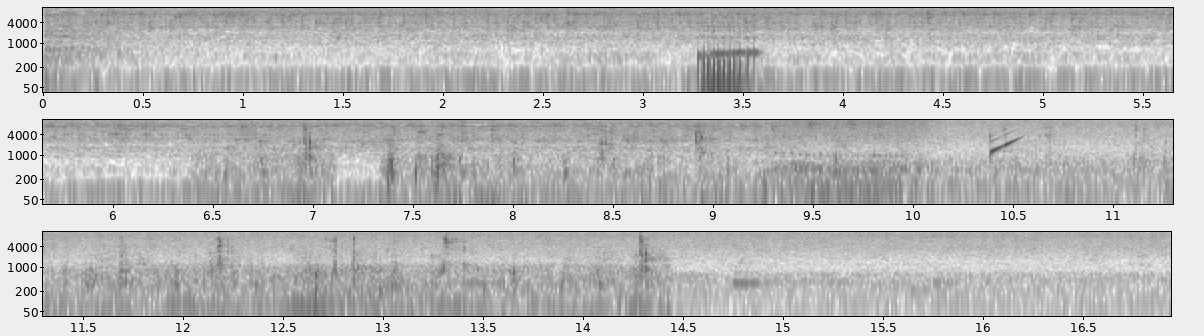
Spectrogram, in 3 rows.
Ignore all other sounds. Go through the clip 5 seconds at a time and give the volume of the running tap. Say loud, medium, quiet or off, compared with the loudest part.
loud, loud, medium, medium.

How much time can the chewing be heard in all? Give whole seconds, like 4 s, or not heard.
8 s.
